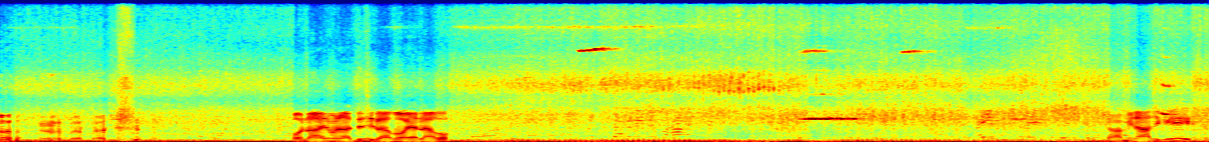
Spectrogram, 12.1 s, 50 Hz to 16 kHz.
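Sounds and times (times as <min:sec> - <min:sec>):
motorcycle engines running at low speed: 0:00.0 - 0:12.0.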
